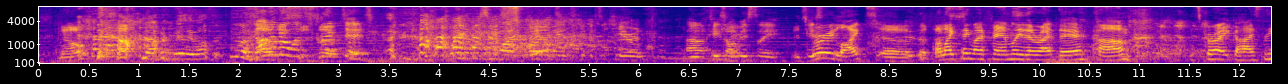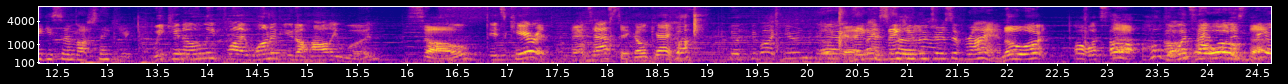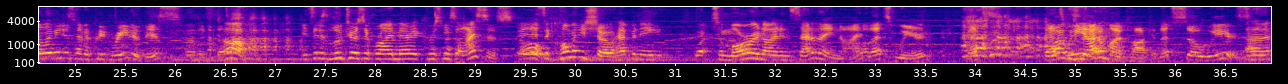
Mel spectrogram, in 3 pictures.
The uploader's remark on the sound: Recorded LIVE at The Factory Theatre during the Sydney Fringe Comedy Festival.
